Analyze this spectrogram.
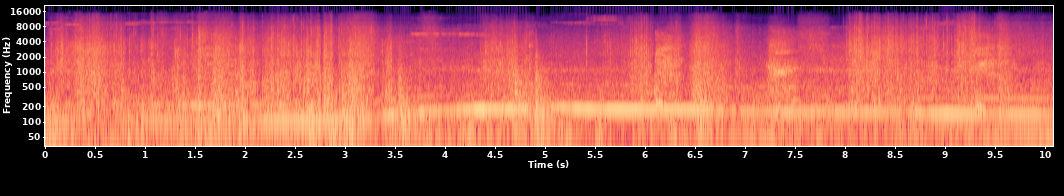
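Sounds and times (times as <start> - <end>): paper bags rustling and knocking: 0.0 - 7.1, 7.9 - 10.0.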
